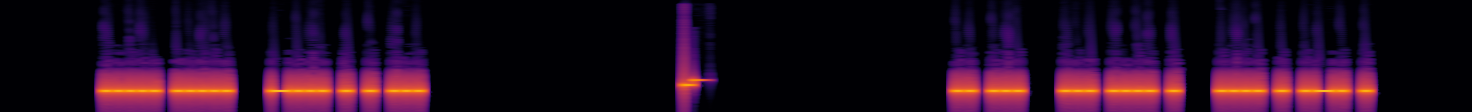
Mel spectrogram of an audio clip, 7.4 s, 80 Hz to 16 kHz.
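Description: Fast Morse code at about 40 words per minute: a steady, mid-pitched beep keyed into quick dits and dahs, sent in two bursts separated by a pause with a short click between.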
